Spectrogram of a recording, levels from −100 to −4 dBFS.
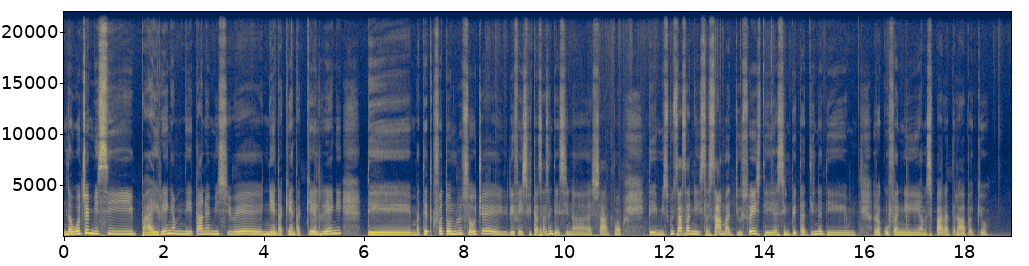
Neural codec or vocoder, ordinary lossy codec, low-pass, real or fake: none; none; none; real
